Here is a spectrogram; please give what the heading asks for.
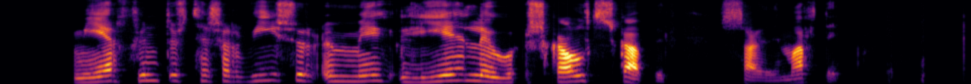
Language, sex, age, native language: Icelandic, male, 14, Icelandic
